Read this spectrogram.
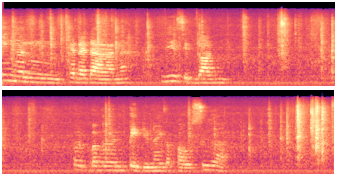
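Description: Paper bills rustle in a woman's hands.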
